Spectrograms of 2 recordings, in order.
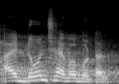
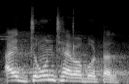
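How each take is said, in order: No difference in how they are said.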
